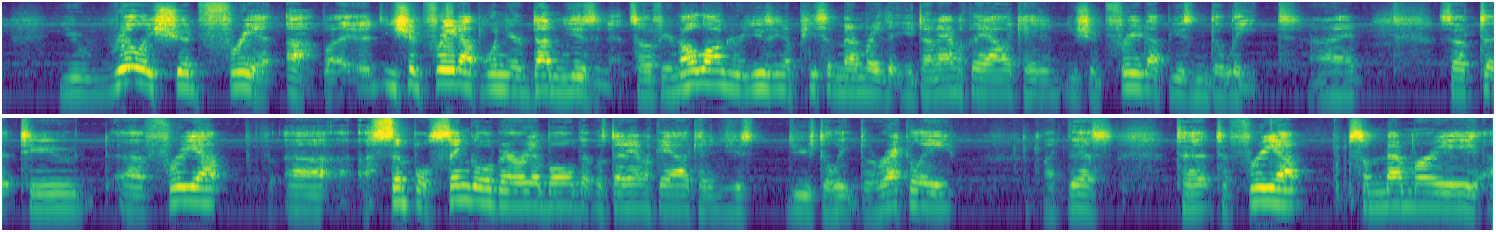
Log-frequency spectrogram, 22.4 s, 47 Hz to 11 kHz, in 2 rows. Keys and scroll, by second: 19.0 F10.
